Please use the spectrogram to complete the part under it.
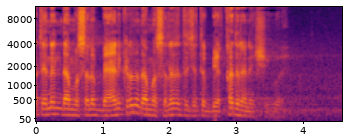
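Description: A man speaks calmly and with emphasis into a microphone.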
